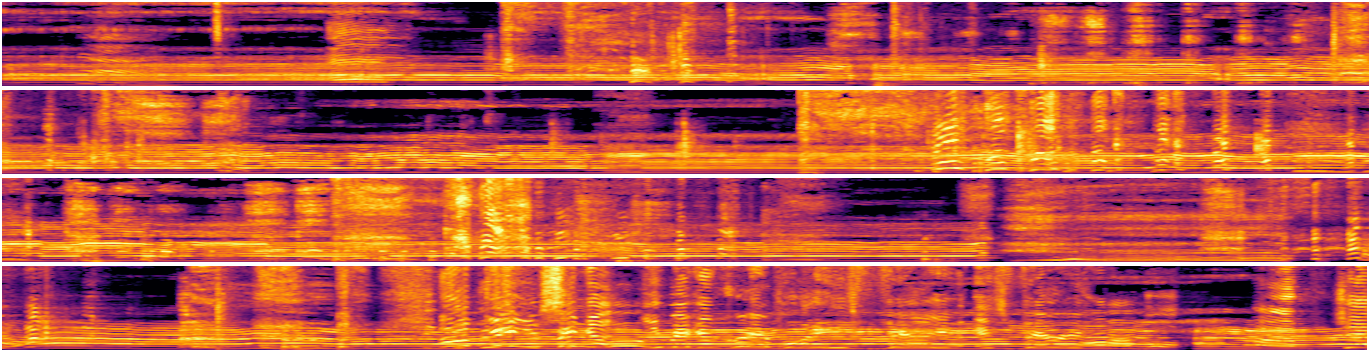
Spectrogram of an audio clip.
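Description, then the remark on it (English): A person voicing a paladin character in a role-playing game imitates loud, continuous screaming, a sustained high wailing voice that wavers and bends in pitch for nearly half a minute with only brief breaks, staying strident throughout. “If you let him stop screaming, he can cast Zone of Truth, and then we can get to the bottom of all of this.”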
